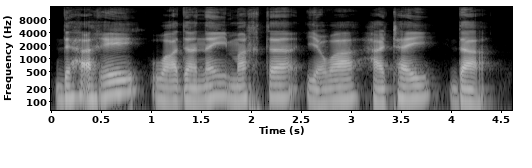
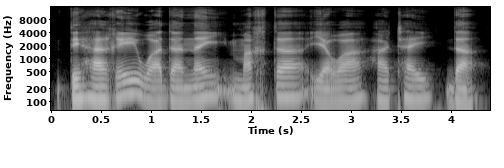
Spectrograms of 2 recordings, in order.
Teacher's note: Be careful about the t sound in hatay. It's a retroflex t sound.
